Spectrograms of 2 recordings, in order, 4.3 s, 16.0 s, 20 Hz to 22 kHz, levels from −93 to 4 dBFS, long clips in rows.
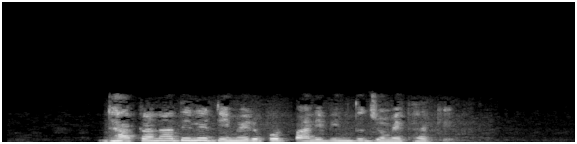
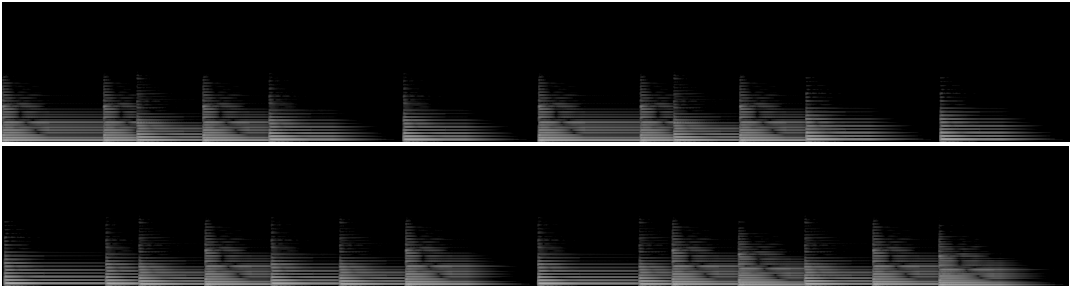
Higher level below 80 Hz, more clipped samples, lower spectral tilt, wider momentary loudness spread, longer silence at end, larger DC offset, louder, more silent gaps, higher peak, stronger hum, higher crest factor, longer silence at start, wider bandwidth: first, -62 dBFS vs -82 dBFS; neither; first, -5.5 dB/octave vs -4 dB/octave; second, 6 LU vs 11 LU; first, 0.95 s vs 0.3 s; neither; first, -18 LUFS vs -38 LUFS; second, none vs 2.94-3.01 s, 3.93-4.02 s, 6.97-7.03 s, 7.95-8.03 s, 11.96-12.03 s; first, -2 dBFS vs -24 dBFS; neither; about the same, 16 dB vs 14 dB; first, 0.75 s vs 0 s; second, 7.8 kHz vs 9.8 kHz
